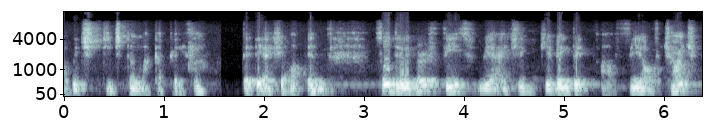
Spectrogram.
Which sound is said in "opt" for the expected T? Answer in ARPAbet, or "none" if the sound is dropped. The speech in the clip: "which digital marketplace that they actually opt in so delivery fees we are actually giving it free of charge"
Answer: none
